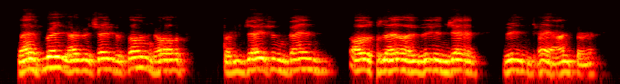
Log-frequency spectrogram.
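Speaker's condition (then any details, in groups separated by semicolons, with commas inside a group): Tongue cancer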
